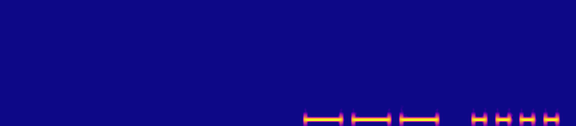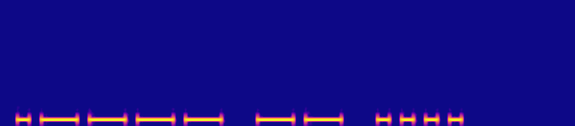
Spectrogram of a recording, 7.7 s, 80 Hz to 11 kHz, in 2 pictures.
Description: Morse code, heard as a keyed tone, about 15 wpm, 700 Hz. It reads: OH1MH
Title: DXCC-100 Call Signs - 5 Characters - Repeated 2x - 15wpm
